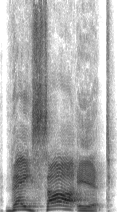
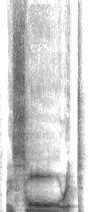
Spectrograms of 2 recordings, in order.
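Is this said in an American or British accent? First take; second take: American; British. First: It is said in an American accent. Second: It is said in a British accent.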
